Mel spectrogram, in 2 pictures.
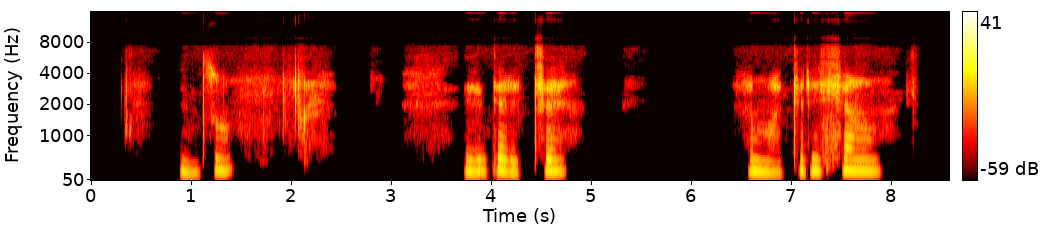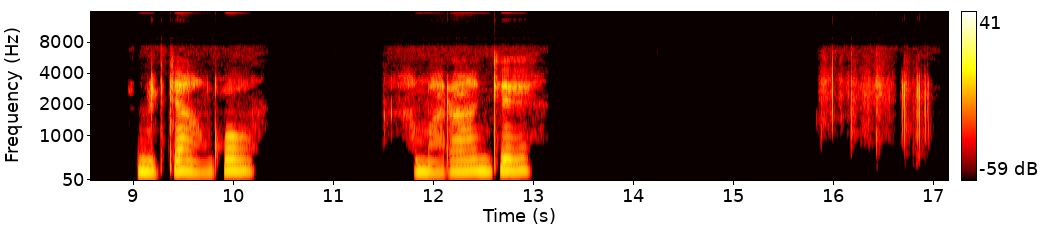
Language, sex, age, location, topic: Kinyarwanda, female, 36-49, Kigali, finance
